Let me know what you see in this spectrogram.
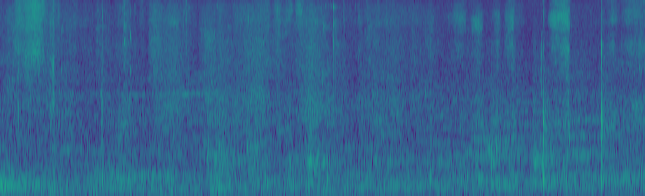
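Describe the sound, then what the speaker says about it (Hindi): Chalk writes a word on a classroom blackboard in steady scratchy strokes and taps, moderately close, with room noise around it. "मैं अभी कुछ शब्द ब्लैक बोर्ड पे लिख रही हूँ।"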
